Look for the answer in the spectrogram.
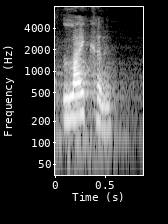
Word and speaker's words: lichen: She twined herself around him like lichen. Am I pronouncing it right? L-I-C-H-E-N. Yes.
